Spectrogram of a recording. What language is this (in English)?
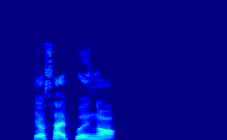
Cantonese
